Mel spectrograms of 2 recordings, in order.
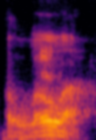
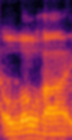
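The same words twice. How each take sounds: First: It is pronounced the local Oregon way. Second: It is pronounced the Hawaiian way. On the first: The speaker calls it right. "It's aloha" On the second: The speaker calls it wrong. "you're not in Hawaii. It's not aloha"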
